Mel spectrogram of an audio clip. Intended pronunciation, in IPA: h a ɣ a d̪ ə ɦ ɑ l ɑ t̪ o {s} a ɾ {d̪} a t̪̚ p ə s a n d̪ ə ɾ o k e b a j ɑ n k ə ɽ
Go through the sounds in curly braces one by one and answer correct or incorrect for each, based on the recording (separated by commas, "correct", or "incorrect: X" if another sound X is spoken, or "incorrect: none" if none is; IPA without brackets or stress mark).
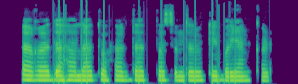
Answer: incorrect: h, correct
